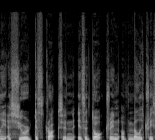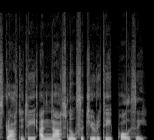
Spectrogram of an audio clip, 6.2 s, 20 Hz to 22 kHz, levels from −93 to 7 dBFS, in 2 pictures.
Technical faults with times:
0.73 audio missing between chunks
1.71 audio missing between chunks
2.69 audio missing between chunks
3.67 audio missing between chunks
5.62 audio missing between chunks

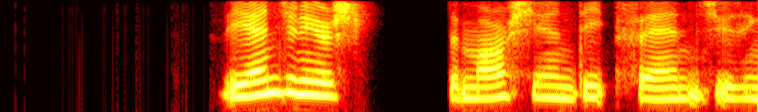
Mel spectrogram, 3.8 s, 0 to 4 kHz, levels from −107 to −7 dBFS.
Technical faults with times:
1.78-2.25 long network dropout

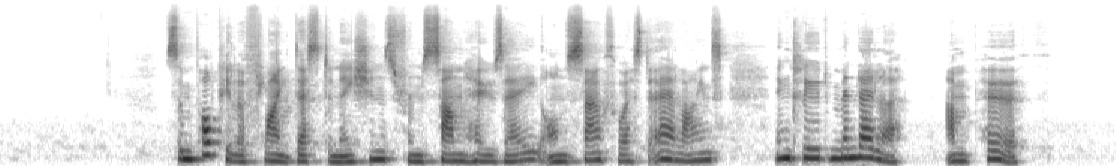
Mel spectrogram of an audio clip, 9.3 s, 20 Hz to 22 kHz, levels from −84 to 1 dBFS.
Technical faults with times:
none

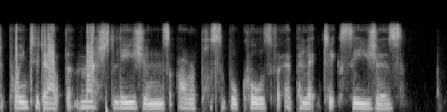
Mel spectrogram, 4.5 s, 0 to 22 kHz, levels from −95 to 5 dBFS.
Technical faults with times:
0.00-4.47 Opus voice compression
1.07-1.22 phantom power thump

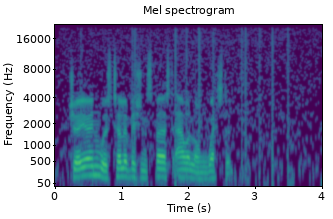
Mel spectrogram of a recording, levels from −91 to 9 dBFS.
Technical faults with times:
0.00-4.01 overdone noise removal
1.13-2.10 drift correction step

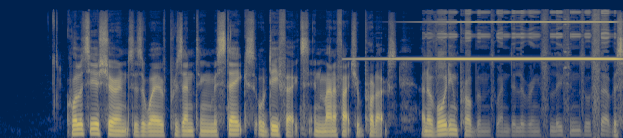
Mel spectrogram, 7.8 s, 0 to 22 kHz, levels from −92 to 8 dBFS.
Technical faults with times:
4.27-7.80 loudspeaker feedback squeal

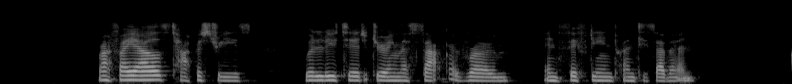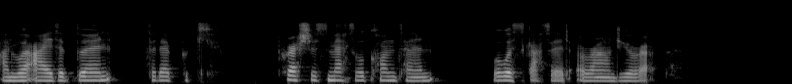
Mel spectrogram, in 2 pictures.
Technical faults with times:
0.00-0.97 AMR comfort noise
2.93-3.05 AMR comfort noise
5.29-5.43 AMR comfort noise
7.15-7.91 AMR comfort noise
9.27-9.35 AMR comfort noise
10.29-10.69 AMR comfort noise
12.49-12.85 AMR comfort noise
14.93-15.84 AMR comfort noise

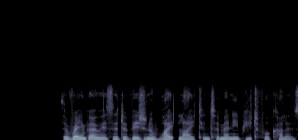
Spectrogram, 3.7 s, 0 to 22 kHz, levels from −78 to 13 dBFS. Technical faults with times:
none

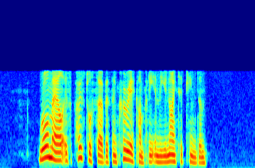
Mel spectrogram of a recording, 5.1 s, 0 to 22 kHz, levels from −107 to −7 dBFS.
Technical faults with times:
none

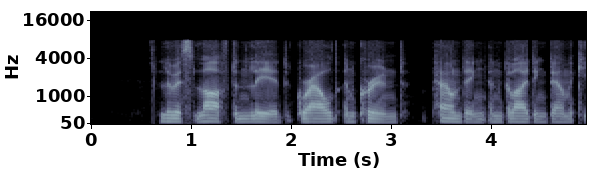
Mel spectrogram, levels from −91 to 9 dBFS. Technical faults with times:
0.00-4.95 4-bit ADPCM compression

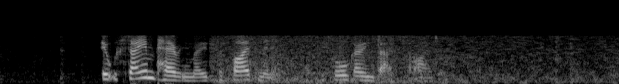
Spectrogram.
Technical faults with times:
0.00-6.19 noise suppressor artifacts
0.00-6.19 Bluetooth CVSD headset codec
1.58 Bluetooth headset packet repeated
2.09-2.94 noise suppressor catching up
3.13-3.18 Bluetooth headset packet repeated
4.11-4.14 Bluetooth headset packet repeated
4.28-4.47 speech cut by the noise suppressor

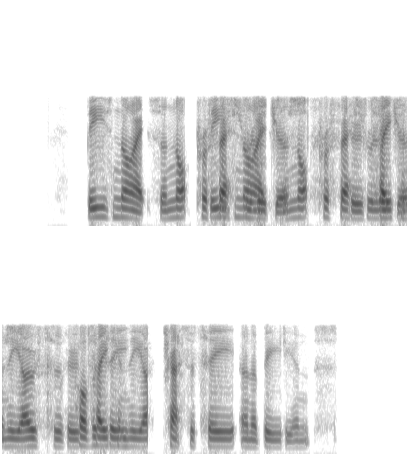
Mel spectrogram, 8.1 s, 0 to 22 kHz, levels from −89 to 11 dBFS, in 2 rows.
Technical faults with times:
2.09-5.51 doubled audio track

